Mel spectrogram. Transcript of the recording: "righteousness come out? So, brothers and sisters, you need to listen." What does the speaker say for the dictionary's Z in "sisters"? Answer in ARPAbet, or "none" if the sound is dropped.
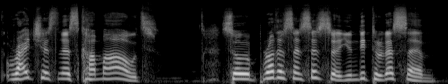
none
